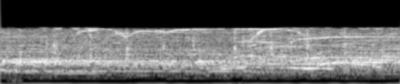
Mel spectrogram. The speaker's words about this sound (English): When that happens, this crowd's going to get louder than the band ever was. And there they go.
